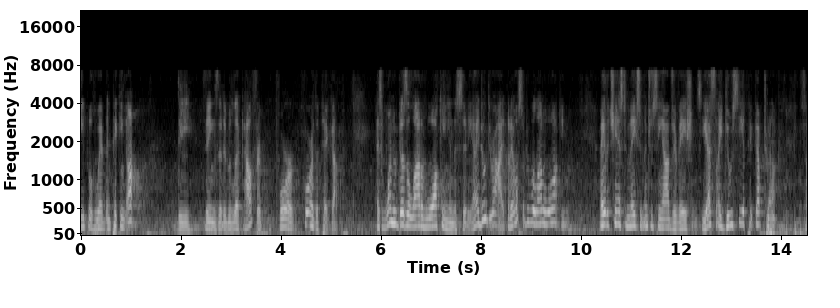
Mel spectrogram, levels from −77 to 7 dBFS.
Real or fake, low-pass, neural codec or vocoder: fake; 7.2 kHz; codec, 16 kHz, 1.1 kbps, Voila-Tokenizer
